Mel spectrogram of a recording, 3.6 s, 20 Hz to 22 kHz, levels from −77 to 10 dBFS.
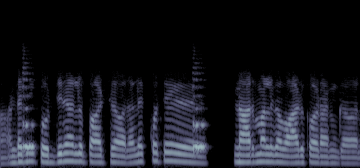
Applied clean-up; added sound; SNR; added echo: neural mask model RNNoise.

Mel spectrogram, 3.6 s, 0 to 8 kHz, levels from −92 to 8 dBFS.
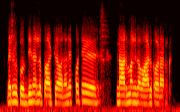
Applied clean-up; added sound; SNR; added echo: neural diffusion model UNIVERSE++.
